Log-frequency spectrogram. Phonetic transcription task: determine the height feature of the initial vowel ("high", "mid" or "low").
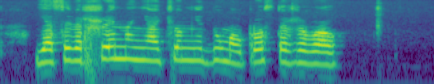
low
